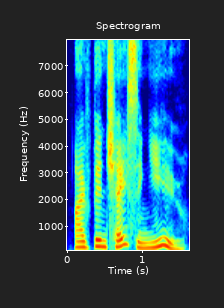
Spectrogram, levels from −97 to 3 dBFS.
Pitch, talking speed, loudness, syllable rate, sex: 220 Hz, 145 wpm, -16 LUFS, 4.3 syllables/s, female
